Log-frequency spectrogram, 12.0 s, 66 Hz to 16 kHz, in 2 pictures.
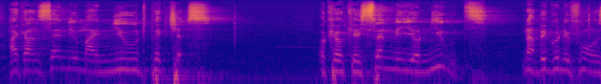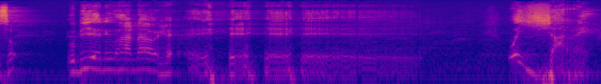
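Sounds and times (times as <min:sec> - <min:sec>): man laughing: 0:07.9 - 0:10.2.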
